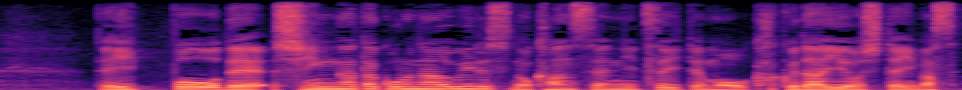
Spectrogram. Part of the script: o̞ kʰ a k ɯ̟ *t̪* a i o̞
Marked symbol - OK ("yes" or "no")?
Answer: no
